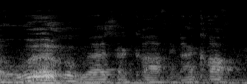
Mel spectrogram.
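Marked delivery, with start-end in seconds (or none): 0.0-0.9 dazed drawn-out whoa; stunned whoa. Retold or imitated. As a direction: let out a stoned whoa. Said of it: "I just go".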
